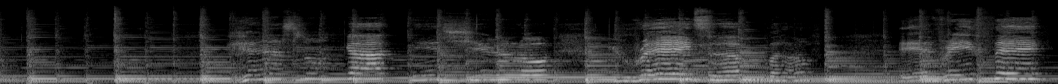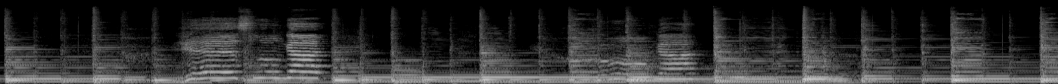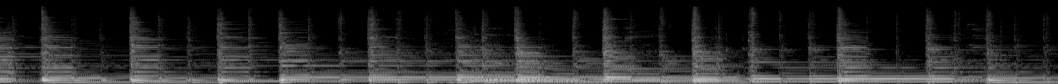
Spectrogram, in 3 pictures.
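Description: Acoustic guitar strummed in steady chords at an even rhythm, accompanying a worship song.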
